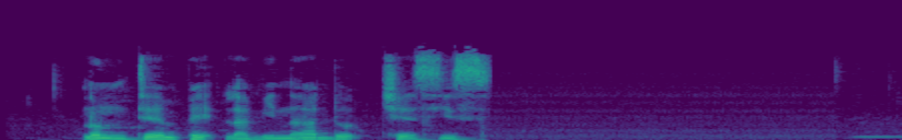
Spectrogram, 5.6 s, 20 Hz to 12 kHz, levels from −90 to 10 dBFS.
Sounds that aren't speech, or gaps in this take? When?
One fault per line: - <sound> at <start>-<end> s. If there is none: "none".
none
